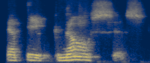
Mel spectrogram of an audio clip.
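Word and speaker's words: ἐπίγνωσις: And here he's given us epignosis. The gamma nu is a consonant cluster that can be pronounced, even though it's harder for us.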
